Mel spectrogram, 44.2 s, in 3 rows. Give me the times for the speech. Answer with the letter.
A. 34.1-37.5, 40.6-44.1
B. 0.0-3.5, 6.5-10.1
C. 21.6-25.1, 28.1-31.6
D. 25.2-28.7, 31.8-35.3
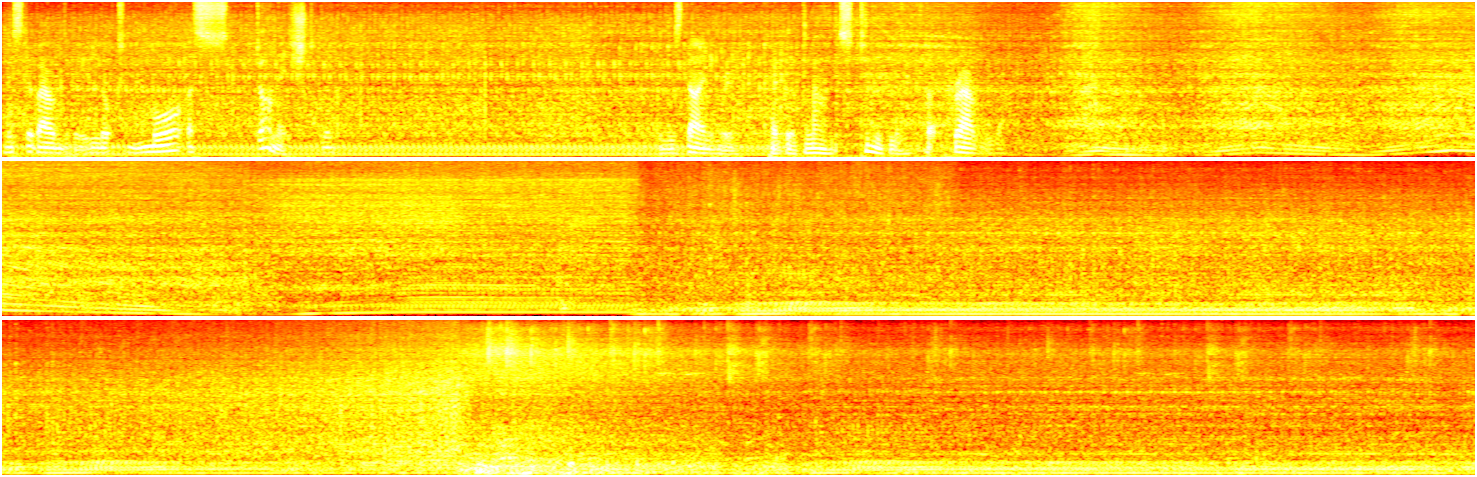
B.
